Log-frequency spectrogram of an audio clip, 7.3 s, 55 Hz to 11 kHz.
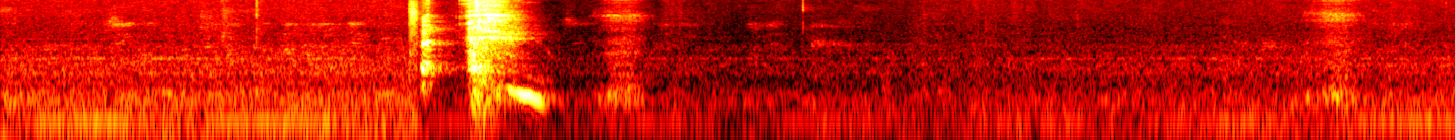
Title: Induced Sneezing #1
